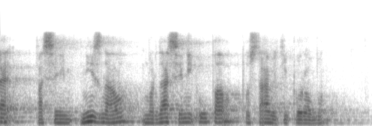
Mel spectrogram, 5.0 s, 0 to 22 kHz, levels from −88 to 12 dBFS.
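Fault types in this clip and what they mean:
AMR wideband (HD Voice) codec: the speech is rebuilt from a pulse-excited vocal tract model, with shaped noise filling the top band and nothing above 7.5 kHz. The damage is plainly audible, a rough, raspy texture that fits a low rate near 8.85 kbit/s.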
